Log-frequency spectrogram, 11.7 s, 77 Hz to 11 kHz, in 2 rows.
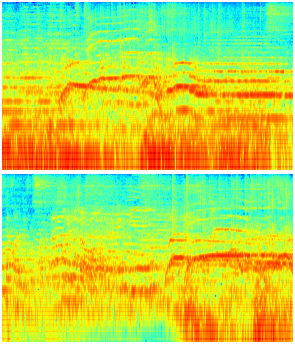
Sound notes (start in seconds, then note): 0.4 applause; 2.3 singing; 9.1 applause; 10.3 singing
